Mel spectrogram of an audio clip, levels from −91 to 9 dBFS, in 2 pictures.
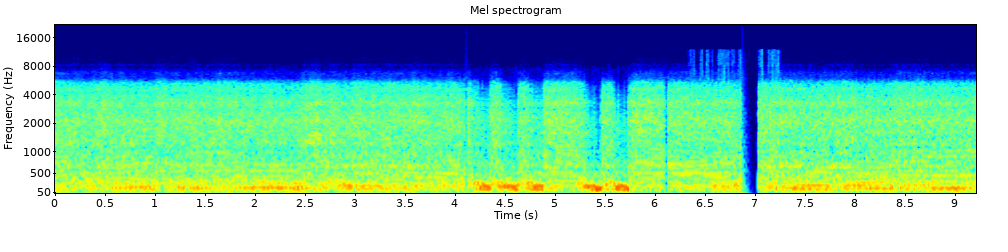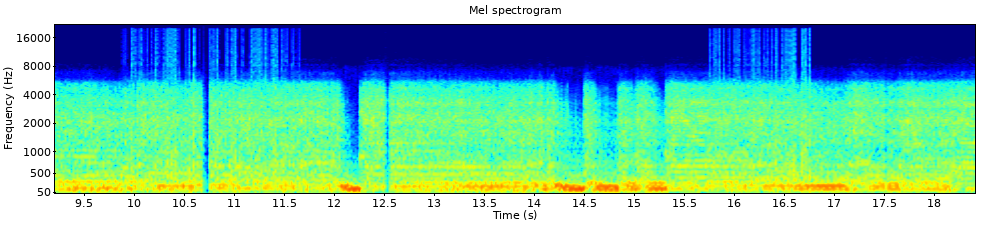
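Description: The audio came through a call path whose coding noise and top end, which stops near 12 kHz, fit a low-rate Opus call. Short concealed packet loss occurs four times: 4.09–4.13 s, 6.09–6.14 s, 12.50–12.56 s and 17.50–17.54 s. Each hole is 20 to 40 ms. The decoder never got that audio in time. It filled the gap by extending the last sound, then blended back. Each one is heard as a brief smear or wobble. Processor overload crackle comes in three bursts: 6.34–7.24 s, 9.88–11.65 s and 15.76–16.76 s. The grit points to a buffer well under a millisecond long. The processor kept missing its deadlines, from dozens of times in the first burst to over a hundred in the second. Each miss replayed a scrap of old audio with hard edges. Together they make a gritty tearing over the sound that stops when the load eases. Inside the first crackle, from 6.86 to 7.04 s, the sound turns into a buzz or hiss that fades to a short silence, then returns further on. 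About 160 ms is simply gone. This is likely a long network dropout, with the receiver stretching the last sound until it ran out. At 10.68–10.76 s, within the second crackle, a burst of packet loss removes about 60 ms. The receiver carried the last sound forward and turned it down. It is heard as a brief fading buzz or hiss, and the audio then picks up past the missing part.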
